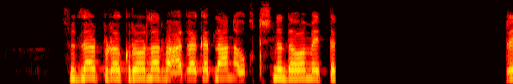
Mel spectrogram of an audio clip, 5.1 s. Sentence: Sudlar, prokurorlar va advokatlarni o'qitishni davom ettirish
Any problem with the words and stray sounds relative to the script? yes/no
no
